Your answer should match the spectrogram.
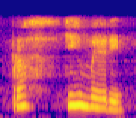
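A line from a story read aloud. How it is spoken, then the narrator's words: Breathy exhale. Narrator (Russian): выдохнул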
